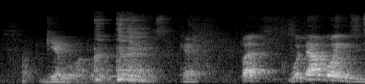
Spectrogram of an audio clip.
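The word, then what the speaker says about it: גימל: Gimel. Almost becomes fricative in the back of the throat, like you're kind of vibrating in the back of the throat.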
